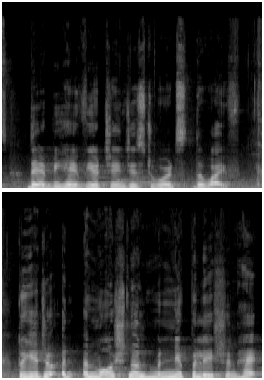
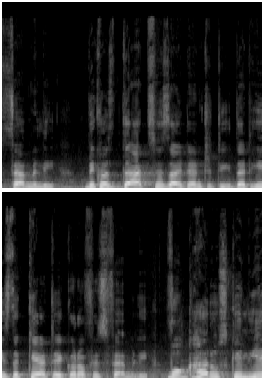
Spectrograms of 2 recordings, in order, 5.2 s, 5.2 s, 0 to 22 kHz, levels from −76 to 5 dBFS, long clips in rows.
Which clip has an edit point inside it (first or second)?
second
